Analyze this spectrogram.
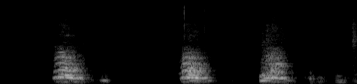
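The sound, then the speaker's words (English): A dog barks three deep, loud woofs with long gaps between them, followed by a few faint short sounds after the last one. “And that is my dog. You know, I love my dog. You probably hear him on the stream”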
